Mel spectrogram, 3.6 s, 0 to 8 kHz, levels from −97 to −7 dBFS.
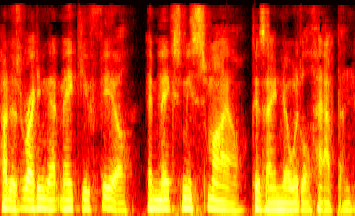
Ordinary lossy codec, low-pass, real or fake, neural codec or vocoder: AAC, 32 kbps; 7.2 kHz; fake; codec, 16 kHz in and 24 kHz out, 2.2 kbps, FireRedTTS-2 codec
